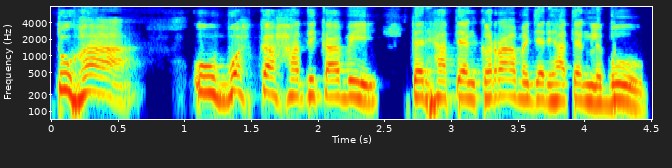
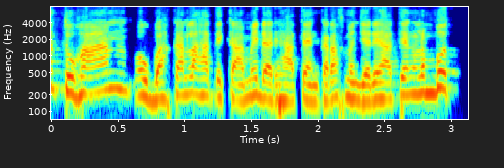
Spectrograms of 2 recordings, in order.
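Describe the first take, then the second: First: Put-on Sumatran accent with swallowed word endings; Sumatran dialect. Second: Said in the usual way. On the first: Church brother from Sumatra praying for a changed heart, Sumatran dialect. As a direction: pray in a Sumatran accent, kera and lebu unfinished. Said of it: "karena faktor dialek dari Sumatera".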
